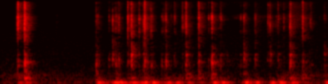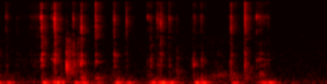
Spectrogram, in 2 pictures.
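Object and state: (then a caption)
Aluminium and plastic computer keyboard. Fingertips with long white-painted nails type on a slim wireless keyboard with a silver aluminium frame and black plastic chiclet keys resting on a wooden table. A single sharp key tap is followed by a brief pause, then a steady run of quick typing with bright, crisp clicks over a soft low thud from each press. The clicks are short and dry, with almost no ring after each one.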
